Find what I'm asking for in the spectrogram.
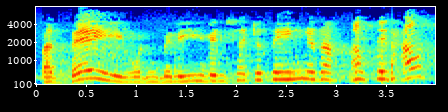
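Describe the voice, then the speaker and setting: A woman's voice: a little high, expressive, takes it slowly, sharp tone, full character voice. An actress playing a gleefully macabre, cackling witch of a hundred and eleven, telling horror tales in rustic folksy speech on old-time radio. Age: 111, very old. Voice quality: cracked, cackling old crone voice. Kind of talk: 1930s radio horror storytelling. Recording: muffled old radio recording.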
